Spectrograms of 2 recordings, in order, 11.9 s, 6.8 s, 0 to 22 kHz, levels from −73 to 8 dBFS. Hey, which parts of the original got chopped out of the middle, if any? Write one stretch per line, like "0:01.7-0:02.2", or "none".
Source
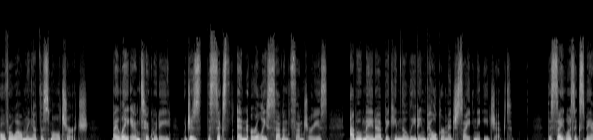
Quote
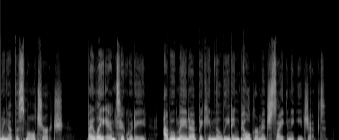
0:03.6-0:06.8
